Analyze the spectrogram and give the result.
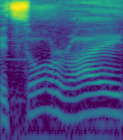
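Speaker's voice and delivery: put-on speaking with a German accent. Retelling what Bruni said from her bed, in Bruni's German accent. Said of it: "she said in her German accent".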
